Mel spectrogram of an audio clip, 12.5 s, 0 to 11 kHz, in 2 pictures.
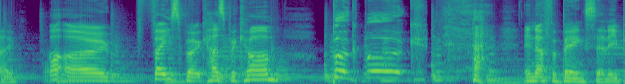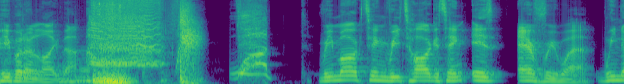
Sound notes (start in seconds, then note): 7.3 tyres squealing; 7.3 whipping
